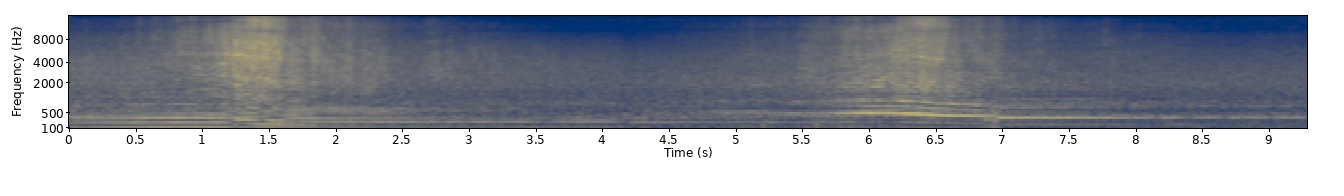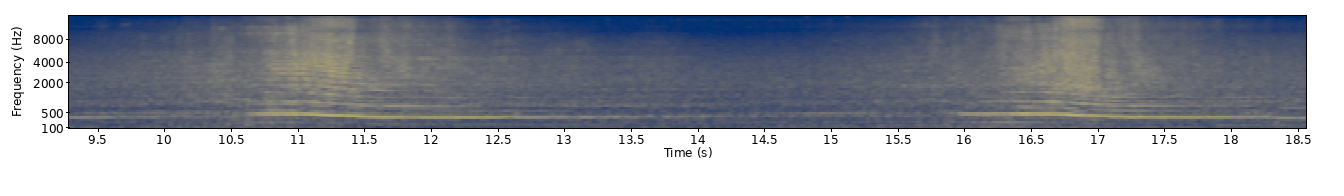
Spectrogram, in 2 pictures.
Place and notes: Brands Hatch GP Circuit, West Kingsdown, Longfield, UK - WSB 1998 ... Supersports 600s ... FP3 ...
WSB 1998 ... Supersports 600s ... FP3 ... one point stereo mic to minidisk ...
